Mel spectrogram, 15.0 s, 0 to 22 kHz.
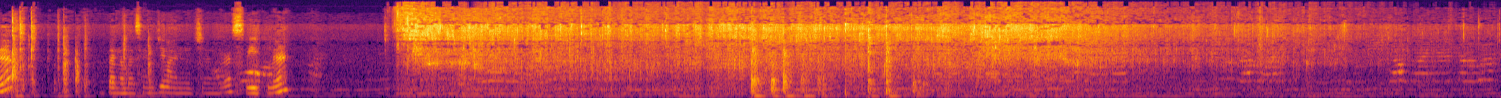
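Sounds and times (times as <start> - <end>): hot ghee sizzling: 3.9 - 15.0.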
